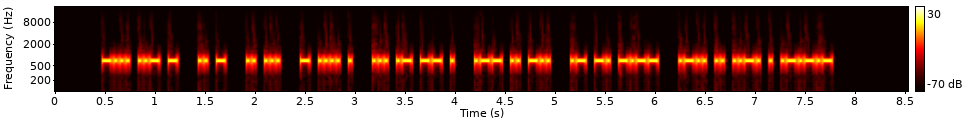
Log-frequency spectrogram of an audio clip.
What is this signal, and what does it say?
Morse code, heard as a keyed tone, about 40 wpm, 700 Hz. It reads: BUT IT IS THE SAME WID ANY LIFE.
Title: Sentences from Top 300 Words and Abbreviations 40wpm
